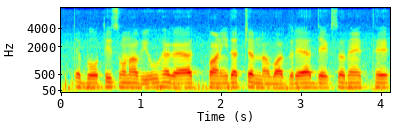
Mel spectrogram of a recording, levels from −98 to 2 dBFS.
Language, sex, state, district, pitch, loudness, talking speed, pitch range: Punjabi, male, Punjab, Kapurthala, 115 Hz, -17 LUFS, 205 wpm, 110-120 Hz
